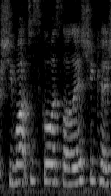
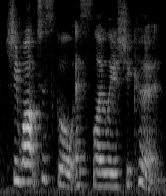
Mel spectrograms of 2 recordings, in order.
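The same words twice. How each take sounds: First: The sentence is read quickly. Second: The sentence is read slowly. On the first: The speaker calls it wrong. "I was reading too fast" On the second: The speaker calls it right. "reread a little bit more slowly"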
